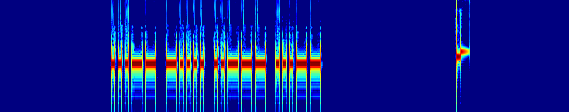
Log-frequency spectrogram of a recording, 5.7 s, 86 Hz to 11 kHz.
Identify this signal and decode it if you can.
Morse code, heard as a keyed tone, about 34 wpm, 700 Hz. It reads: 3623
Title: Numbers - 4-Digit 35wpm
